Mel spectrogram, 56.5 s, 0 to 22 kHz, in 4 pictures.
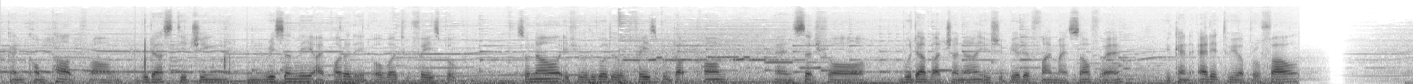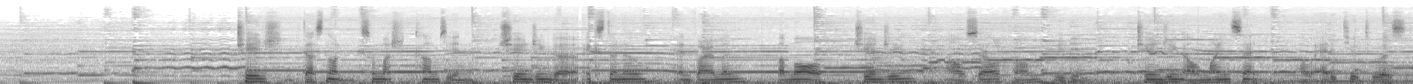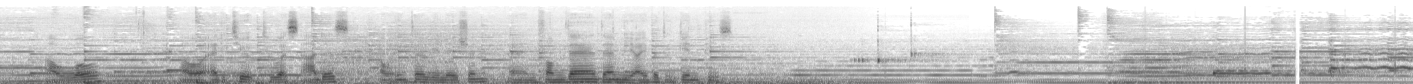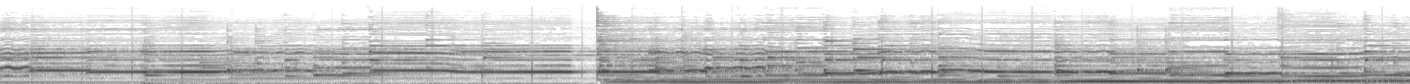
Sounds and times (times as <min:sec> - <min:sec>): Music: 0:00.0 - 0:56.4.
